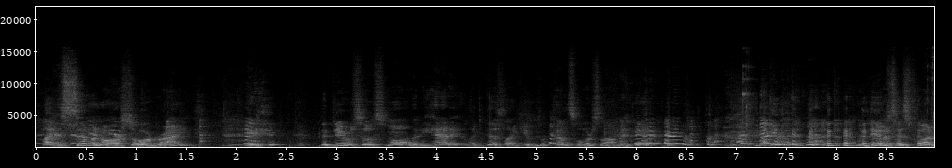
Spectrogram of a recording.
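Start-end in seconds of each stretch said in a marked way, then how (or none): 6.0-8.3 falling high burst of laughter. Real, not acted. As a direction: laugh high and let it fall. Laughing at own story.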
